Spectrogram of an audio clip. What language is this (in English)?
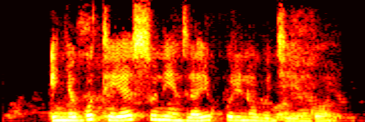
Kinyarwanda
